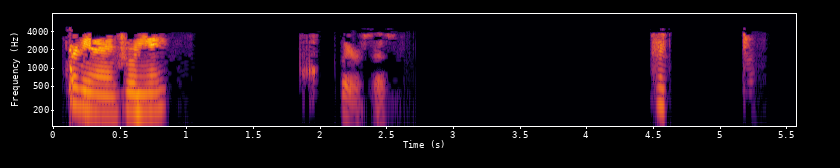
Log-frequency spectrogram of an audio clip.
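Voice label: Police Dispatch, scanner audio recording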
